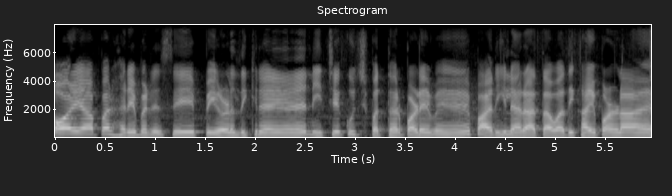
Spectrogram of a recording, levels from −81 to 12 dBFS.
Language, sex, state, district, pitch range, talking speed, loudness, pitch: Hindi, female, Uttarakhand, Tehri Garhwal, 185-215 Hz, 230 wpm, -18 LUFS, 205 Hz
